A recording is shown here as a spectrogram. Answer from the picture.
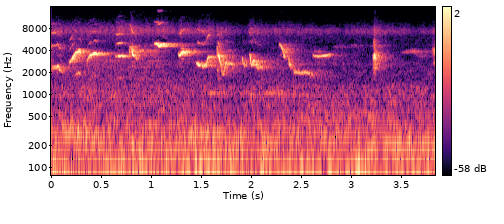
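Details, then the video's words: Javan grey-throated white-eye in ngriwik style with a clear ngeplong voice, used as a training song: quick high chirps and down-slurred whistles, about four notes a second, over quiet background hum. "terapi ngriwik buat burung opior jawa/cak gentong | suara ngeplong"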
